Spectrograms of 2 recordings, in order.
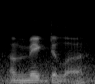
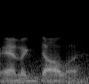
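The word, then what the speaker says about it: Amygdala: These guys, um, there is one of these at the end of the frontier called Amydala or Amagdala. Um, Patches pronounces it Amagdala.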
